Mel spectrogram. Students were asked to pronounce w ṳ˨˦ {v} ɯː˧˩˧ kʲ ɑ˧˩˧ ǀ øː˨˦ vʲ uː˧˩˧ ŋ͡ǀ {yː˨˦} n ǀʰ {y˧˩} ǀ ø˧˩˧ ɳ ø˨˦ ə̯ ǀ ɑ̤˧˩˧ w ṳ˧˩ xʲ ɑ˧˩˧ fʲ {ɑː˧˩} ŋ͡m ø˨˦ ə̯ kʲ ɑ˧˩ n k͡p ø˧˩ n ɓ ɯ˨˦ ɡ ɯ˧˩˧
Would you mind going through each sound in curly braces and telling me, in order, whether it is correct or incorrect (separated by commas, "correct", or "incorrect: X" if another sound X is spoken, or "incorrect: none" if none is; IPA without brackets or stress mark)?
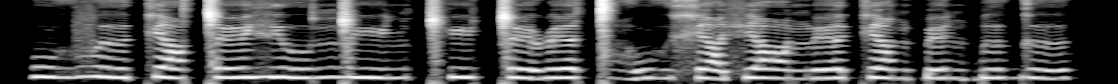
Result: correct, incorrect: yː˧˩˧, correct, correct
